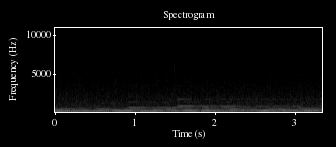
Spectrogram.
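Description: A steady rush of flowing river water, natural river sounds for a sleep meditation, runs throughout, soft and continuous, blended with sustained calm ambient tones that hum along beneath it. No one speaks.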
